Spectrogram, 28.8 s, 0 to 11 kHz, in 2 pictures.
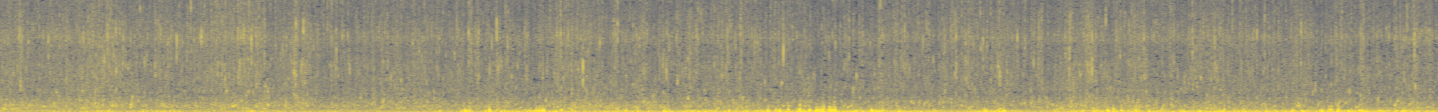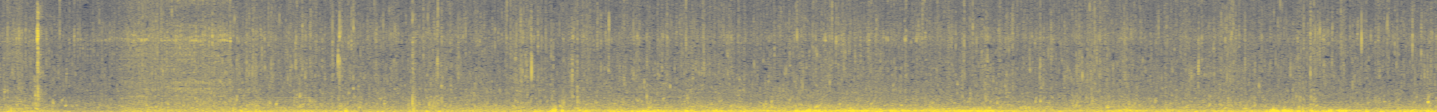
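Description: Wind buffeting the microphone and water washing along the hull of a J24 sailboat under sail, the low wind rumble rising and falling in gusts.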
